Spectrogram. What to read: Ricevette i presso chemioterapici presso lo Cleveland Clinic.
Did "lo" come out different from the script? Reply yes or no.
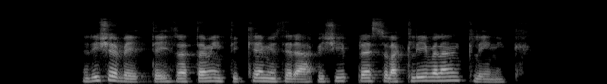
yes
